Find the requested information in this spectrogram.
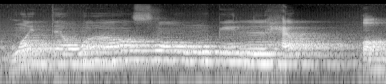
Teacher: ketika kita berhenti di sini maka qaf keluar sifat qalqalah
